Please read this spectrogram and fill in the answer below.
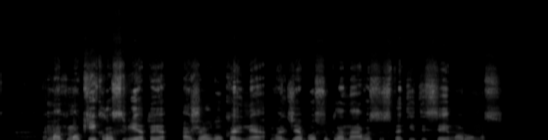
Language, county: Lithuanian, Vilnius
